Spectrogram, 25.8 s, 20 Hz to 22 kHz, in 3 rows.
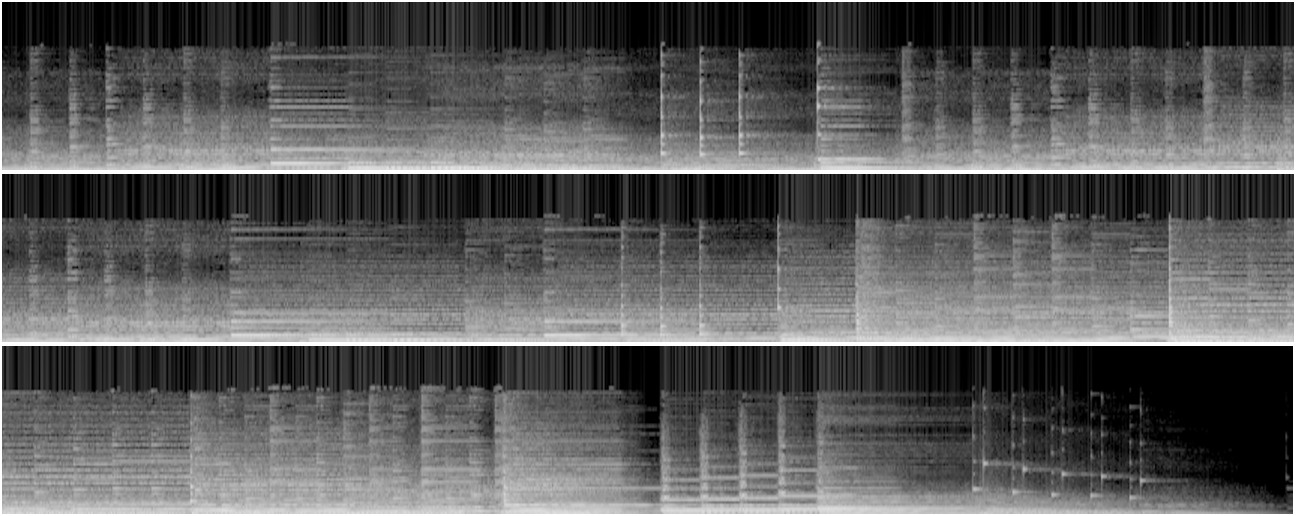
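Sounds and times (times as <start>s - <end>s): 
organ playing: 0.1s - 7.9s, 8.5s - 25.4s.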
